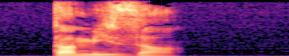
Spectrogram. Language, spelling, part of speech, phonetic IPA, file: Polish, Tamiza, proper noun, [tãˈmʲiza], Pl-Tamiza.ogg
